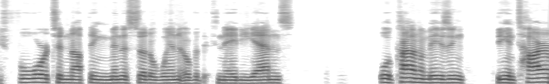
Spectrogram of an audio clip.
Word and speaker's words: Canadiens: Well, Canadiens, you would have to go with, because that's the French pronunciation.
